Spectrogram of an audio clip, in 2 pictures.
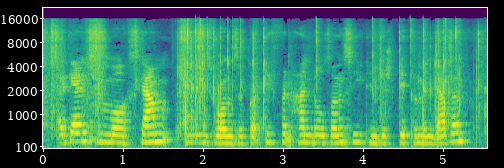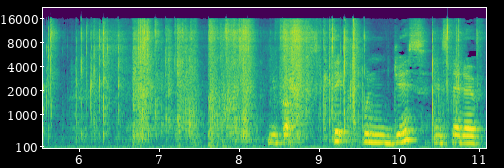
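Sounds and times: plastic packaging crinkling: 0:00.0 - 0:00.9, 0:01.6 - 0:11.0.

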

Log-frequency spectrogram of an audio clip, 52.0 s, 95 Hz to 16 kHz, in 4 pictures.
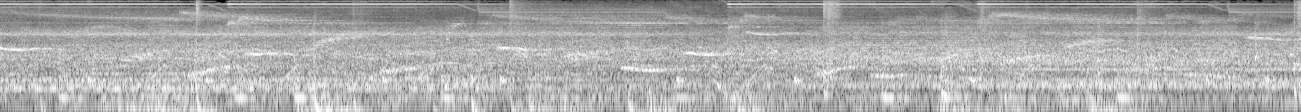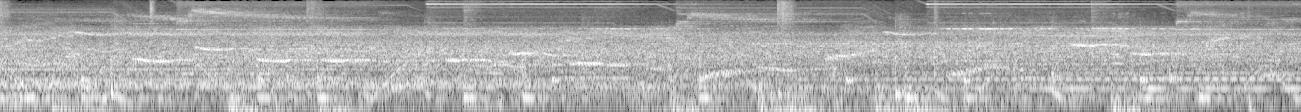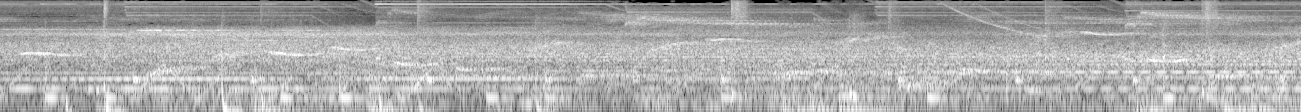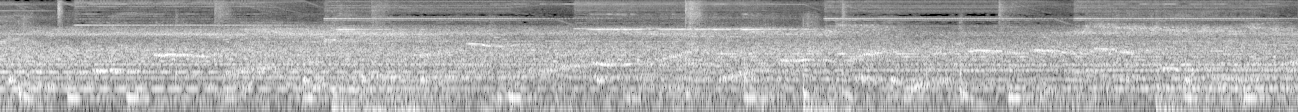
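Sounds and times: pulsing bass: 0:00.0 - 0:11.7, 0:26.6 - 0:31.9
steady drones: 0:00.0 - 0:52.0.

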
